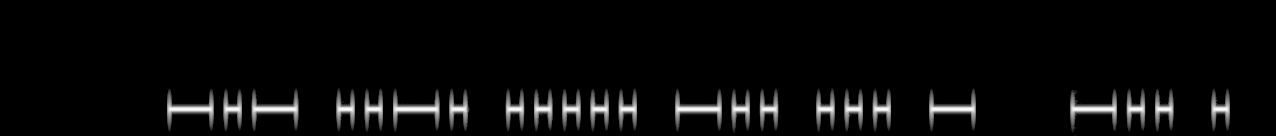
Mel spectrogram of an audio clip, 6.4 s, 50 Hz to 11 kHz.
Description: Morse code, heard as a keyed tone, about 17 wpm, 700 Hz. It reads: KF5DST DE
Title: USA Callsign DE Callsign 17wpm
